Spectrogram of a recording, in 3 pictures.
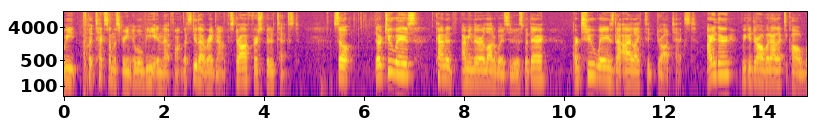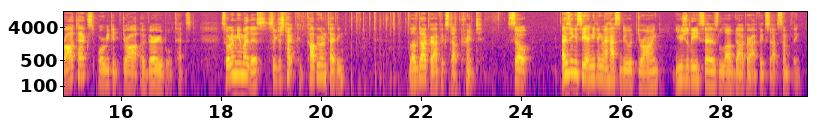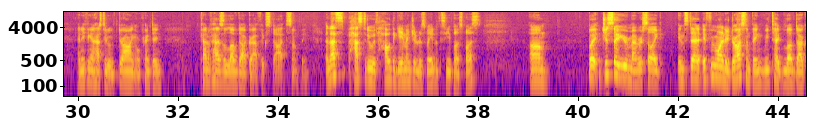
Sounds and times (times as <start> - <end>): Speech: 0.0 - 4.8, 5.4 - 20.5, 21.8 - 24.2, 24.8 - 31.7, 32.4 - 38.1, 39.0 - 39.5, 40.2 - 44.5
Computer keyboard: 19.4 - 22.9.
